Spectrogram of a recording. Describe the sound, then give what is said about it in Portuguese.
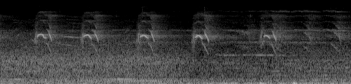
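Rose-ringed parakeet, a species native to sub-Saharan Africa and South Asia, living wild in a city in Portugal: a series of five sharp, high screeches repeating about every half second over a steady background hum with no talking. “O periquito de colar, ou periquito rabijunco, é uma espécie originária da África subsaariana e do sul da Ásia, onde se alimenta de frutos, grãos, sementes, pagas e flores.”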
